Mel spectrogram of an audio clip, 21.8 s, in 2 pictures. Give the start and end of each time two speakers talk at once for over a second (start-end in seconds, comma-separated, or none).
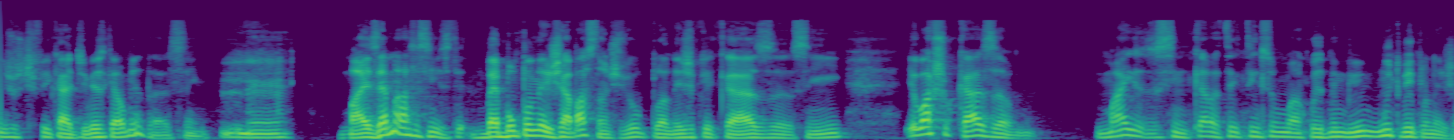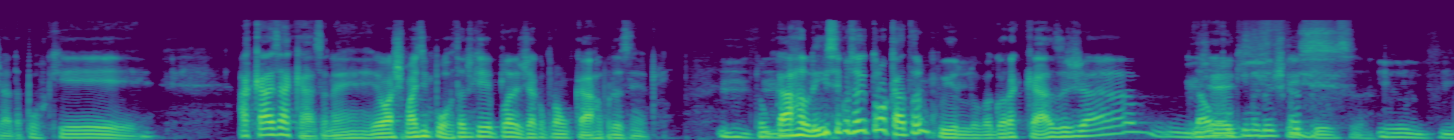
19.8-21.2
